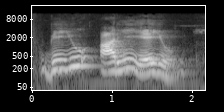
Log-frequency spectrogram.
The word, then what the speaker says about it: bureau: Next, BUREAU. This is also a two-syllabic word, that is bureau. Here you see this phonetic transcription. This is U. So here you taken the sound of U.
